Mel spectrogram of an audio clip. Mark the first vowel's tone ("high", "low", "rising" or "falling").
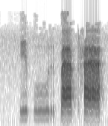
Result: falling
